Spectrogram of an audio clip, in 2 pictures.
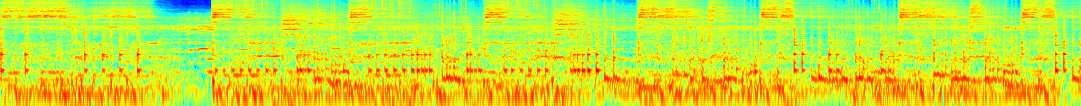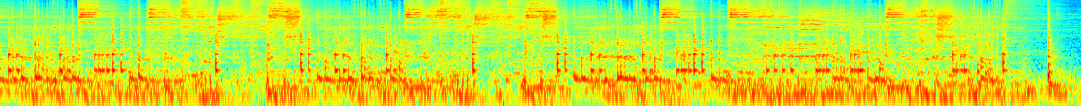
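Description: Acoustic drum kit played fast in a live technical death metal set, heard close from the drummer's seat: bass drum, snare and cymbals over the band's guitars and bass, with a brief break in the music about two and a half seconds in.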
